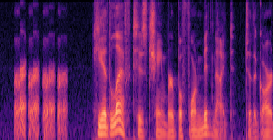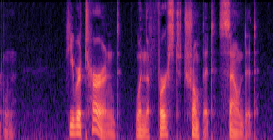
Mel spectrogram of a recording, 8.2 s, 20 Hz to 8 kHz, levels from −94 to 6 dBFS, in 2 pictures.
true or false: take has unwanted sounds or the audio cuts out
true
